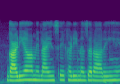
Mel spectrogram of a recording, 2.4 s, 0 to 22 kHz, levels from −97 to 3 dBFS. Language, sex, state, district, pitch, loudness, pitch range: Hindi, female, Madhya Pradesh, Bhopal, 200 Hz, -20 LUFS, 195-210 Hz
